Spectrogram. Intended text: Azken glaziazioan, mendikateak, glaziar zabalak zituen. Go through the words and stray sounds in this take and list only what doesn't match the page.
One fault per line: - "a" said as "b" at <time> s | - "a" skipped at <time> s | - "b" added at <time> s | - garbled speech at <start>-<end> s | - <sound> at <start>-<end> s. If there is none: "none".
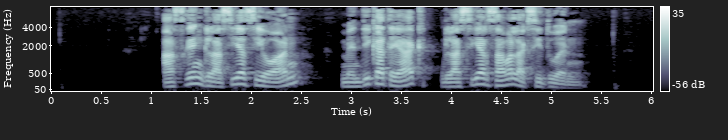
none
